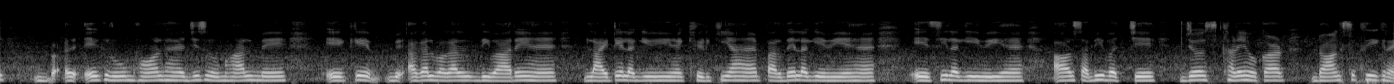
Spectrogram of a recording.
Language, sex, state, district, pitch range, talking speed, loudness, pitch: Bhojpuri, female, Bihar, Saran, 180-195 Hz, 165 wpm, -18 LUFS, 185 Hz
